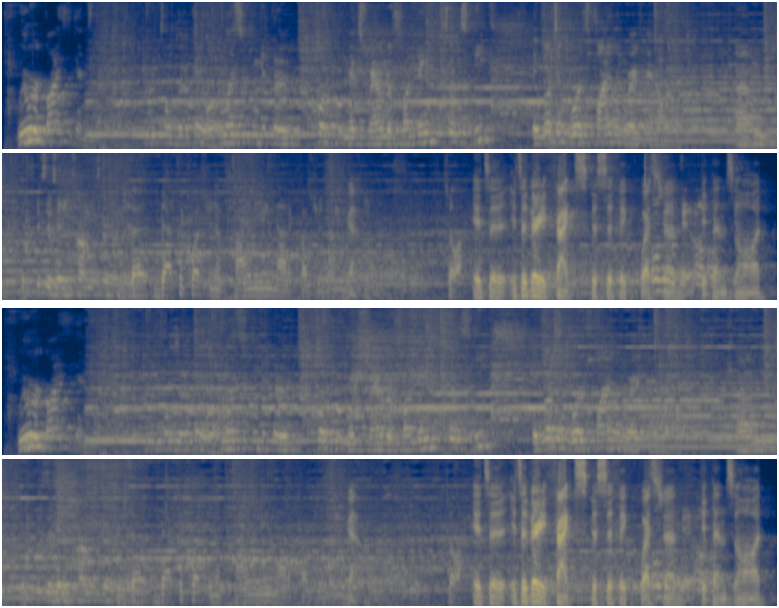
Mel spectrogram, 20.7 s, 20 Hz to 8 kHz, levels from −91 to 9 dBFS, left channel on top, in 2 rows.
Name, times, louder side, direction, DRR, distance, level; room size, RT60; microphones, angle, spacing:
voice 1, 0.1-1.4 1.9-3.9 4.2-6.6 6.9-8.9 9.8-10.2 10.6-12.1 19.0-20.2, left 1 dB, 45° left, 8 dB, 5.5 m, -33 dB
sound 1, 1.1-5.0 5.4-12.9 13.3-15.2, right 1 dB, 10° right, 3.9 m, -45 dB
sound 2, 1.1-19.9, right 3 dB, 70° right, 5.9 m, -38 dB
Brass instrument, 7.6-12.1, right 1 dB, 90° left, 7.8 m, -40 dB
voice 2, 12.0-15.7 16.2-16.8, left 3 dB, 65° left, 12 dB, 1.2 m, -38 dB
voice 3, 16.6-19.4 19.8-20.4, right 3 dB, 25° right, 15 dB, 1.0 m, -26 dB
23.5 x 23.0 x 7.3 m, 0.82 s
head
